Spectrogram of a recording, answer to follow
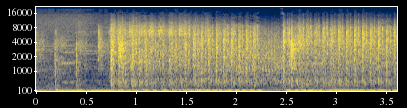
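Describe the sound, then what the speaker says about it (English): Rapid bursts of gunfire from the Zenless Zone Zero video game, loud, sharp, dense automatic shots firing in quick succession with a brief lull before another volley. "A sharp gunshot echoes from not far away, like the crackling of a dry firework on a summer night."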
